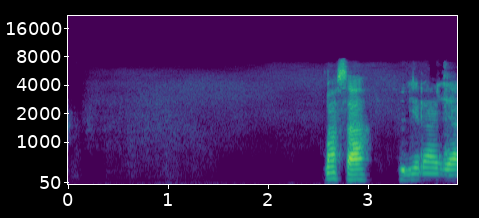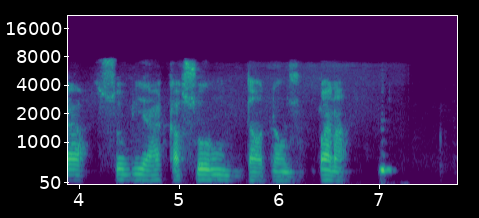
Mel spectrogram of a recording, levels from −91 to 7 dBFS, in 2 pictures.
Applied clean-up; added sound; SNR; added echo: neural mask model Resemble Enhance denoiser.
